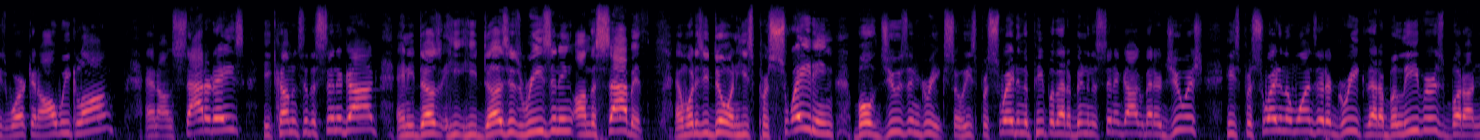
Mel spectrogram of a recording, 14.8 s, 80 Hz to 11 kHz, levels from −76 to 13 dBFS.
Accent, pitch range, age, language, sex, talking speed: American, 180-225 Hz, 30-49, English, male, 245 wpm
